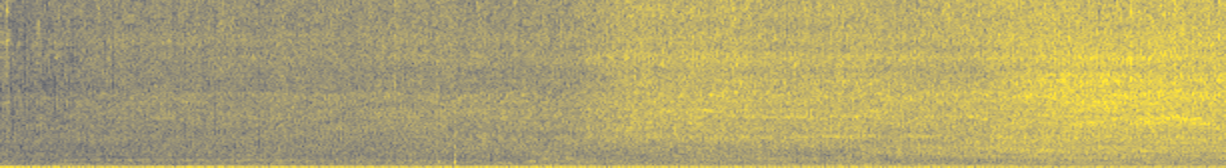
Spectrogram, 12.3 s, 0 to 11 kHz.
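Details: 2007 Pontiac Grand Prix GT start test after a fuse box swap, which the owner hopes cured its crank-no-start. Engine catches and settles into a steady low idle, then revs rise smoothly; runs evenly with no misses.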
